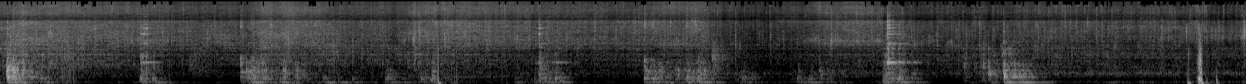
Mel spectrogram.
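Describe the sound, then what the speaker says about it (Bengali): Potatoes fry in oil beside a pan of cooked spice masala, a steady close sizzle broken by repeated scraping strokes of a spoon stirring through the pan, with no voices. "এখানে মশলাও কষা হয়ে গেছে, আর এখানে আমি আলুগুলো ভাজতে বসিয়েছি"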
